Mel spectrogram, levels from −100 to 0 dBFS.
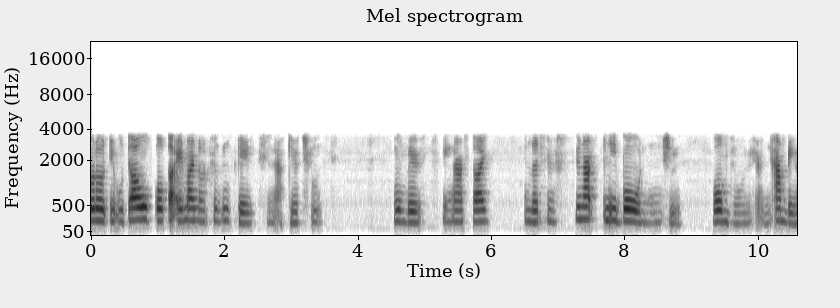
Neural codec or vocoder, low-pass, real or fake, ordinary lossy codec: autoencoder, 22.05 kHz, a latent of 192 numbers a frame, VITS, trained on one speaker; 3.6 kHz; fake; none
